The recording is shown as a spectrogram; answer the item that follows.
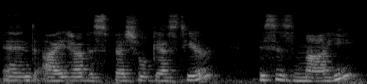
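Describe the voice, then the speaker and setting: A woman hosts a casual interview, asking curious, chatty questions in a lowish voice. She sits a little away from the mic, in an echoey room with a faint hiss. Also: expressive, unhurried. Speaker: host. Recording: echoey, from a distance, faint noise.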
